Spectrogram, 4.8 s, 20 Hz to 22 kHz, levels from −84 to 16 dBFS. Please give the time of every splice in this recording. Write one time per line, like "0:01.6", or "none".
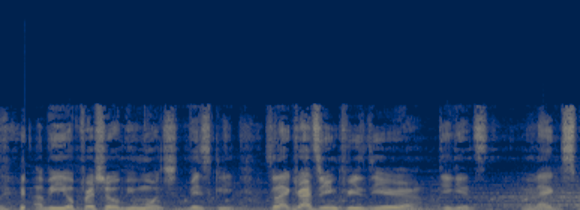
0:03.6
